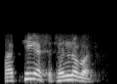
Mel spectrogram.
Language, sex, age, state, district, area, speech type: Assamese, male, 30-45, Assam, Kamrup Metropolitan, urban, conversation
